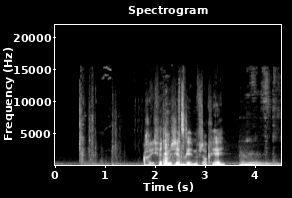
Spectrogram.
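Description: An elevator door slides shut.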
